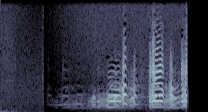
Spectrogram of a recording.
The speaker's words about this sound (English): Another note, the official name of this bird is the Canada goose. So unless you are in Canada or you know the goose to whom you are referring to lives in Canada, then you can call it a Canadian Canada goose.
